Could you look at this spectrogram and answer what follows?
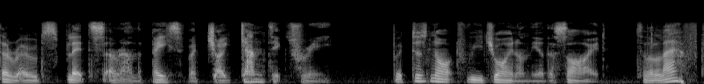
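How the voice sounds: In a natural reading voice, the speaker reads with lively intonation.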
